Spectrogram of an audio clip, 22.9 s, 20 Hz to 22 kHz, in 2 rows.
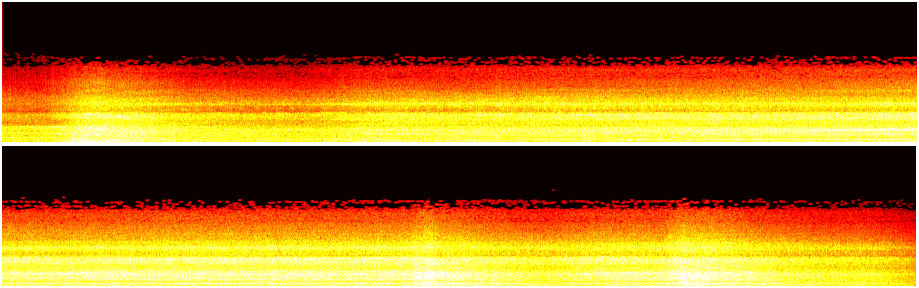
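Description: A 1997 Jeep Grand Cherokee's 5.2 L Magnum V8 running steadily at idle, with two short revs of the throttle near the end, a few seconds apart.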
